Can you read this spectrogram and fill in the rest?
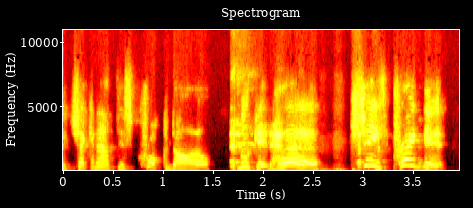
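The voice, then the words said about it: Australian accent impression. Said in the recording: “that accent is like impeccable ... do you really have Steve Irwin on the studio”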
